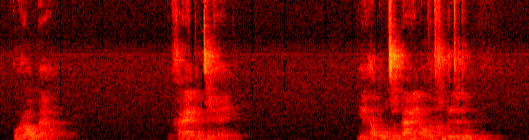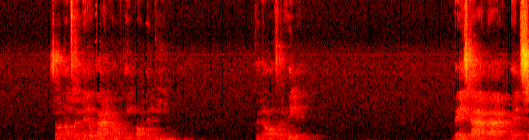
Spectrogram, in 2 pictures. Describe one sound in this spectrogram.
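An older man speaks slowly and solemnly into a microphone, with pauses between phrases, in a room with a slight echo.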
